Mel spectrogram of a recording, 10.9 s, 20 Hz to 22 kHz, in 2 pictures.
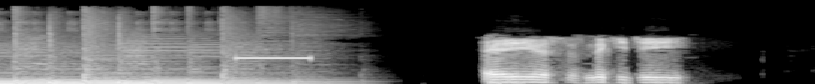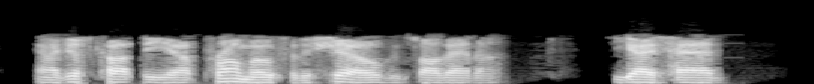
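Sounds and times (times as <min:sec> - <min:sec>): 
rhythmic music with drum hits: 0:00.0 - 0:02.1
voicemail beep: 0:01.6 - 0:02.1
speech: 0:03.3 - 0:04.7, 0:05.7 - 0:08.9, 0:09.6 - 0:10.4.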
